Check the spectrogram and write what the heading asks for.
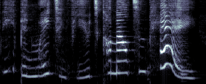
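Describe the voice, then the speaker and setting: A woman voicing a bouncy, excited female snow bunny in a children's storybook. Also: very high voice, moderate pace, pitched above the performer's own voice, heavily acted. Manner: bouncy, eager.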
